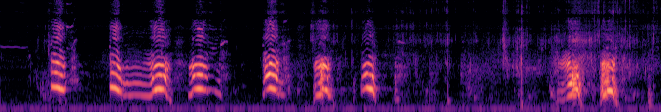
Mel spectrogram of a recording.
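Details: German Shepherd in a village, giving a run of short harmonic barks and yelps, about eight bursts in under four seconds, then two louder barks near the end; faint music before and after.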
